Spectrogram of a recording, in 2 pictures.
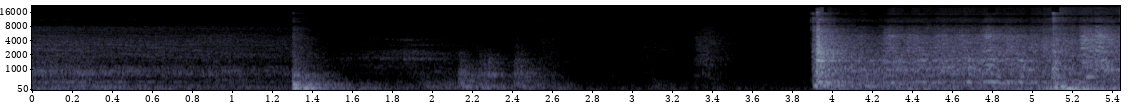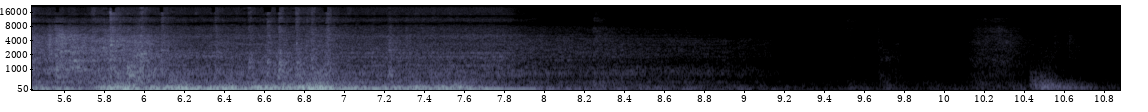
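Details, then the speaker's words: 1968 Ford Galaxie 500 with a 390 V8, sat at least 13 years, coil wired directly to the battery, little or no gas: it cranks, fires and runs unevenly about four seconds, then dies. Weak spark was found later and points filed. "this thing should start right up in idle hopefully it might not idle but it should start up and run"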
